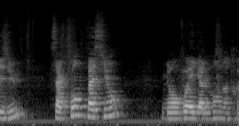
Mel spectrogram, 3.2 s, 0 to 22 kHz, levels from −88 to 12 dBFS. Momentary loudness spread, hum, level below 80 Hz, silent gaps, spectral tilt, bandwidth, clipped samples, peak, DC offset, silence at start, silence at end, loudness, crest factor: 12 LU; none; -66 dBFS; none; -6.5 dB/octave; 12.5 kHz; under 0.1%; -10 dBFS; under 0.1%; 0 s; 0 s; -26 LUFS; 18 dB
